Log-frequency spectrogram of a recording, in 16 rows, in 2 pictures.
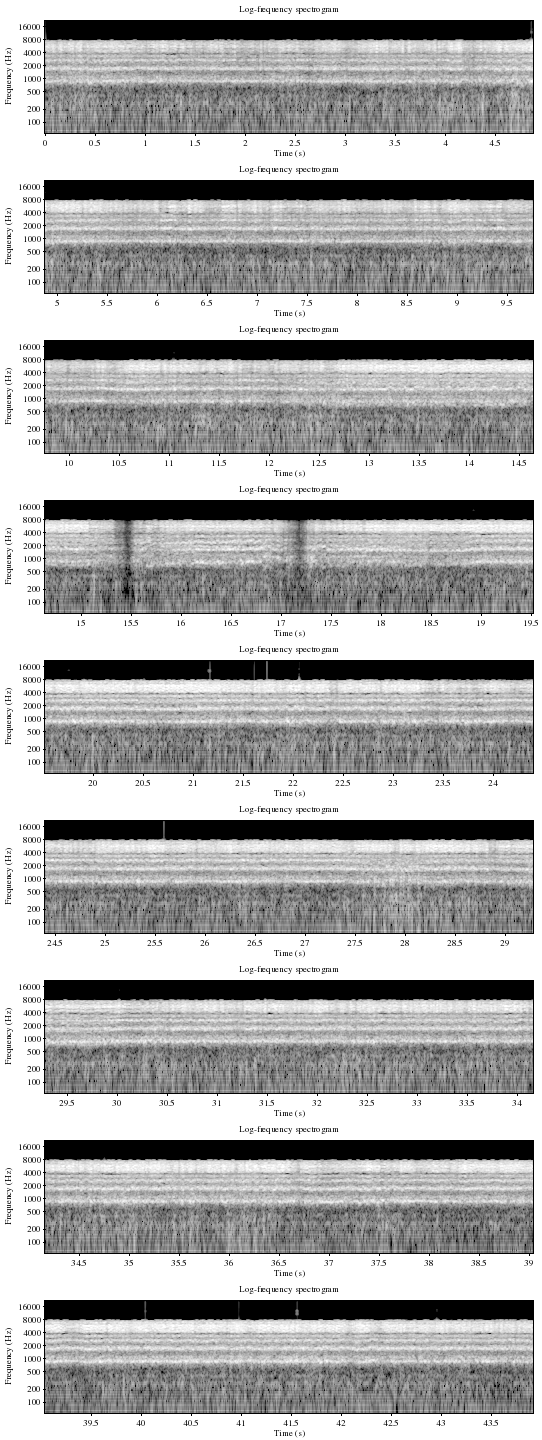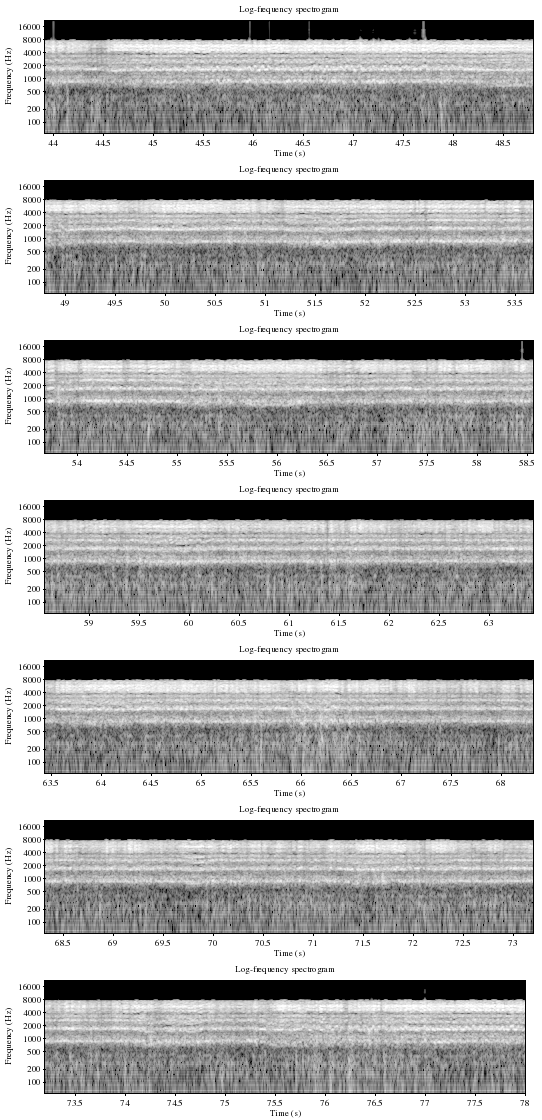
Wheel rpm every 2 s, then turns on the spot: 230, 230, 230, 240, 230, 230, 220, 160, 140, 210, 230, 230, 230, 230, 220, 230, 240, 230, 230, 230, 230, 240, 210, 200, 200, 230, 230, 230, 220, 230, 230, 230, 230, 230, 230, 230, 230, 220, 200.
none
